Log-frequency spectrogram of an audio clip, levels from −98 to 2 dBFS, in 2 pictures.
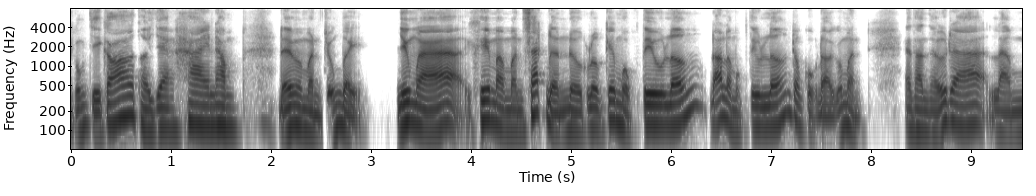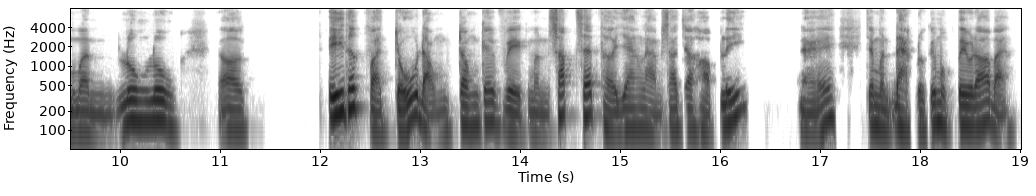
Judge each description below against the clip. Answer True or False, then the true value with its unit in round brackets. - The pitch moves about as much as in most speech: True (4.6 semitones)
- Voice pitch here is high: False (115 Hz)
